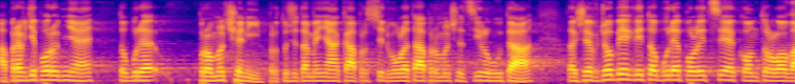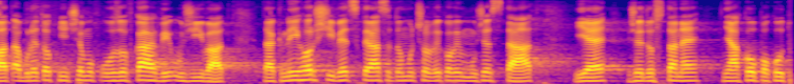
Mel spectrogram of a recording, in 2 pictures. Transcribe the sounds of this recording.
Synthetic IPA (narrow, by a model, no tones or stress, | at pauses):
ʔapɾavɟɛpo̞do̞bɲɛt̪o̞budɛ | pɾo̞ml̩t͡ʃɛnḭːpɾo̞t̪oʒɛt̪amjɛɲɛakaːpɾo̞scɛdvo̞wlɛt̪aːpɾo̞ml̩t͡ʃɛt͡siːlɦuːt̪a | t̪aɡʒɛvdo̞bjɛɡdɪt̪o̞budɛpo̞lɪt͡sɪjɛko̞nt̪ɾo̞lo̞vat̪abudɛt̪o̞kɲɪt͡ʃɛmufuvozo̞fkaːxvɪʔuʒiːvat̪ː | aknɛjɦo̞ɾʃiːvjɛt͡skt̪ɛɾaːsɛt̪o̞mut͡ʃlo̞vjɛko̞vɪmuːʒɛst̪aːt̪ | jɛʒɛdo̞st̪anɛ | ɲɛakowpo̞kut̪u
